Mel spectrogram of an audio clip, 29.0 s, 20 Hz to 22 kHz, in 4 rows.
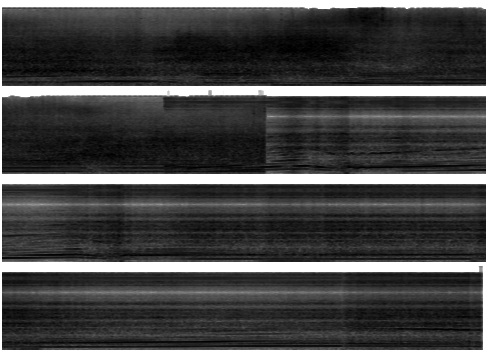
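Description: Porsche 917 replica's engine running hard on the road, its revs climbing and dropping several times as it is driven through the gears. For the first part it is heard from outside the car with road and wind noise. About a third of the way in the sound switches to the engine as heard inside the cockpit.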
